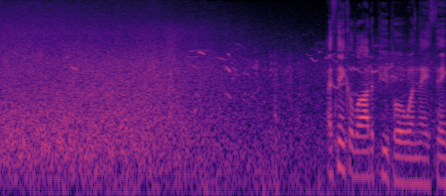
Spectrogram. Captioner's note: seagulls calling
